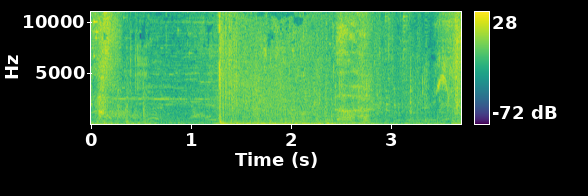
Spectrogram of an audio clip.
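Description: A Depulso force spell blasts out in the Hogwarts Legacy video game: a sharp, loud boom hits at once, then a busy rumbling rush of combat noise carries on with game voices in the mix.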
